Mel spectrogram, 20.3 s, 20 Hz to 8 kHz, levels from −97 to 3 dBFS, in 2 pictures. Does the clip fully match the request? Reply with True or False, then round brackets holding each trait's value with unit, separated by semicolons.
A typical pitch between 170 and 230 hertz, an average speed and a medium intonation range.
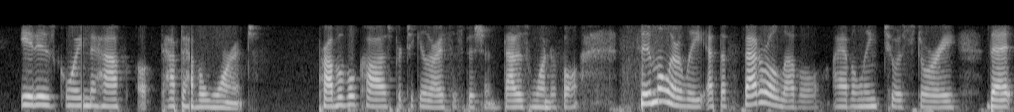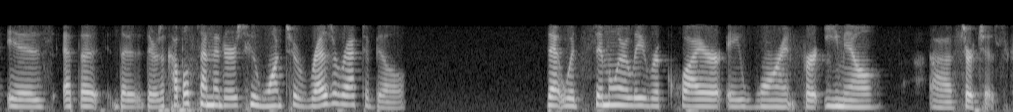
True (185 Hz; 160 wpm; 3.3 semitones)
